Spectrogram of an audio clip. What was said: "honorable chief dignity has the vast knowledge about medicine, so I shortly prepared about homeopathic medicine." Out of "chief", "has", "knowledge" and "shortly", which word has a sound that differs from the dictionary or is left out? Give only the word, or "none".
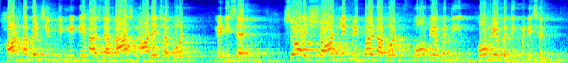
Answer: chief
